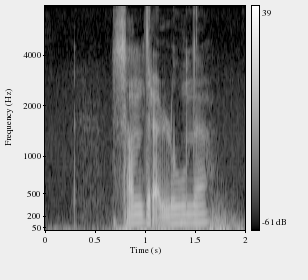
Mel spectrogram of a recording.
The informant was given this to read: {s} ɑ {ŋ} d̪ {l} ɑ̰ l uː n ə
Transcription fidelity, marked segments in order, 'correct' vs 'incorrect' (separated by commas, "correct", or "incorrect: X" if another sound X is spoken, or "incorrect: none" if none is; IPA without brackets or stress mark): correct, incorrect: n, incorrect: ɾ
